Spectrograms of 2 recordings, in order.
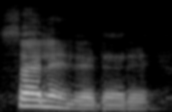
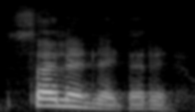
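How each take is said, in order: Both takes have the same delivery.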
